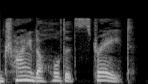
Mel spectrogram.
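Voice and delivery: ordinary delivery, nothing marked

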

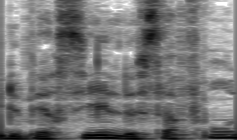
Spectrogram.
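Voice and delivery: usual speaking voice

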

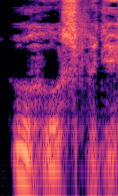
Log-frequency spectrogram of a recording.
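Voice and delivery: a quiet, defeated murmur; barely audible murmur. A narrator's reading. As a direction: breathe it out under his breath. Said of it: "чуть слышно пробормотал он".

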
